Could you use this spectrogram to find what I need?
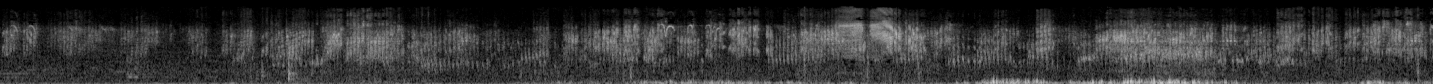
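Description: A small bird twitters with rapid, chattering calls.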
